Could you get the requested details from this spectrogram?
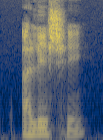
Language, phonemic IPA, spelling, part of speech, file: French, /a.le.ʃe/, allécher, verb, Fr-allécher.ogg
- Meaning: to attract, appeal, allure, tempt; entice, draw in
